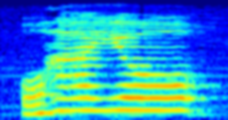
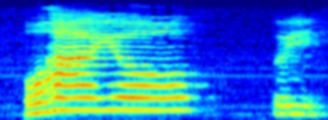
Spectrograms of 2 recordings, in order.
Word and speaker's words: おはよう: 요 다음에 우가 왔으니 오하요 라고 정확히 장음으로 발음해야겠죠? 그리고 여기서 주의할 점이 하나 더 있는데요. 히라가나 하행을 학습할 때 우리나라 사람들이 하행의 발음을 약하게 하는 경우가 있다고 했죠? 오하요의 하처럼 단어 중간에 하행이 오면 발음이 약해질 수 있습니다. 그러니 하를 정확히 발음하도록 주의해 주세요.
